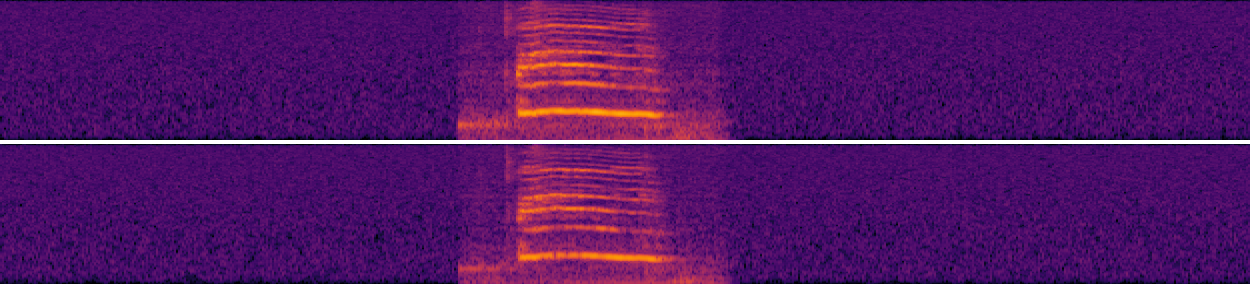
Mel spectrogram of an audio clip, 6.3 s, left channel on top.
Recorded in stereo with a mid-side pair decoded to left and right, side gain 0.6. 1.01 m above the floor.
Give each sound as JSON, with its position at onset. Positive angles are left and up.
{"t": 2.3, "sound": "a cat meowing", "azimuth_deg": 60, "distance_m": 2.5}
